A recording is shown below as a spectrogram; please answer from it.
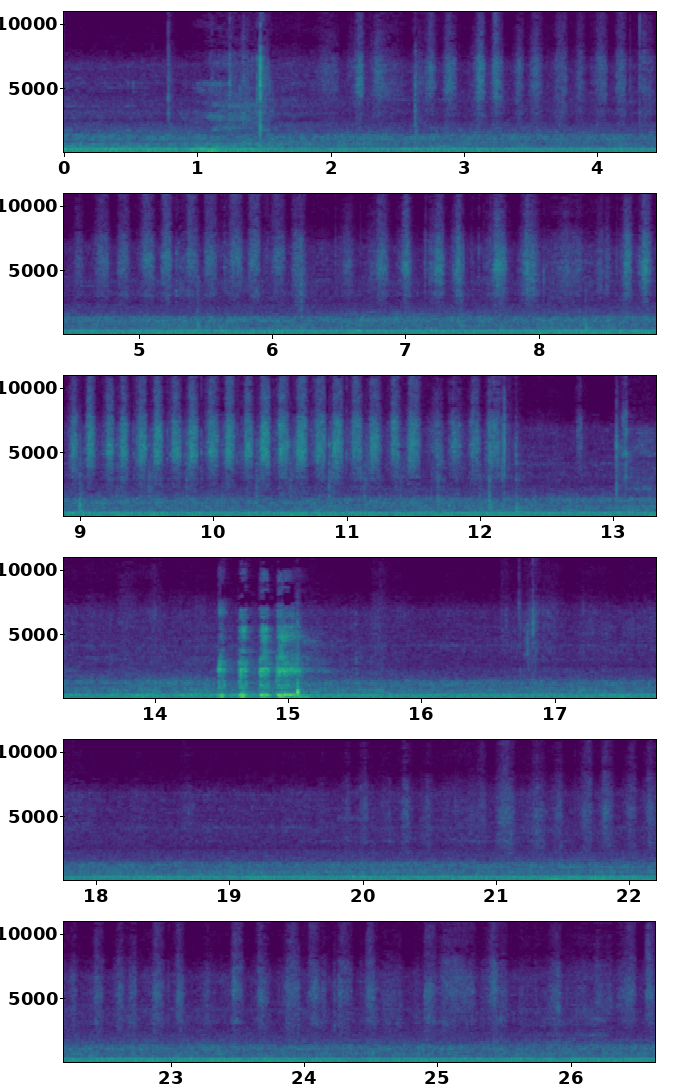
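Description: A Norwex Kitchen microfiber cloth scrubbing the rubber door seal of an old fridge: a steady run of fast scratching and rubbing strokes, with one brief louder burst about halfway through.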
